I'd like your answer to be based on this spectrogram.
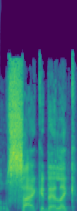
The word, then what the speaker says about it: Psychedelic: Bei Wörtern, die mit PS beginnen, wird das P nicht ausgesprochen, sondern nur ein scharfes S die Musikrichtung heißt also Psychedelic und der Song von den Talking Heads heißt Psycho Killer.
